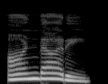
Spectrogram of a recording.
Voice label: "ಆಂಡಾರಿ", kannada

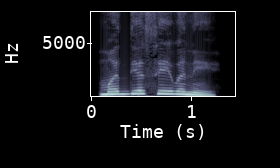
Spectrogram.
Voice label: "ಮದ್ಯಸೇವನೆ", kannada

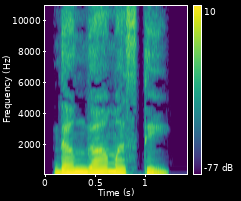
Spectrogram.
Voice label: "ದಂಗಾಮಸ್ತಿ", Kannada

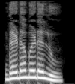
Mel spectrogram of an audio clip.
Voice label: "ದಡಬಡಲು", Kannada

